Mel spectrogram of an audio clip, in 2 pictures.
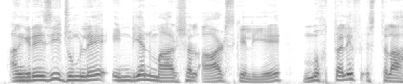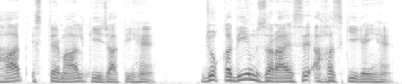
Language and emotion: Urdu, neutral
